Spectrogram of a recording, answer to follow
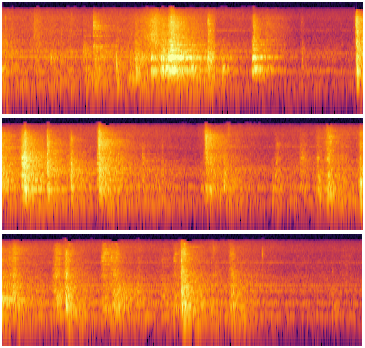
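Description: Wire shelf supports clicking and clanking against the stainless steel oven chamber of a countertop convection oven as they are fitted back in by hand. The metal knocks are irregular, with a faint ring after them, and the loudest comes about two seconds in.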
